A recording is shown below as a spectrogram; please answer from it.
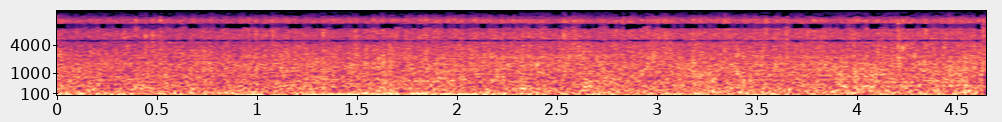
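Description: Heavy rain pours down in a dense, unbroken hiss that holds at a constant loudness throughout, close by and with no voices over it.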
